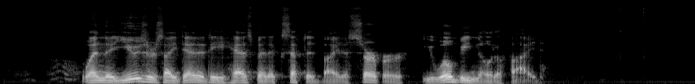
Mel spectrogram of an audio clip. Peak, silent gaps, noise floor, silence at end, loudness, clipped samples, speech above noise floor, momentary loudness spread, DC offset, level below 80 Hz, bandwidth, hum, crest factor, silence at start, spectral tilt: -4 dBFS; none; -69 dBFS; 1.6 s; -21 LUFS; under 0.1%; 48 dB; 12 LU; under 0.1%; -46 dBFS; 11 kHz; none; 18 dB; 0.85 s; -8 dB/octave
